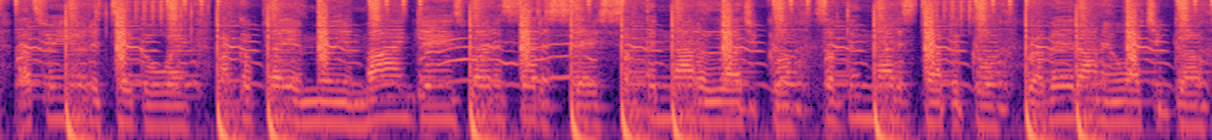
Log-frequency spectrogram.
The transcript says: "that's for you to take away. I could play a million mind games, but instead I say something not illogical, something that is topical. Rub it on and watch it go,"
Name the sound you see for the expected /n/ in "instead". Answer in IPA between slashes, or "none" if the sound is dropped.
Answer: none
